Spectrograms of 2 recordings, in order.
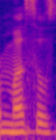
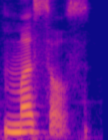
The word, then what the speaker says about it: muscles: Another one, when you go back to exercising after a long time without exercise, you can expect your muscles to be sore for a few days. And just a pronunciation tip here, I just said muscles. M-U-S-C-L-E-S. And we say muscles.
